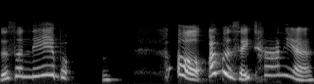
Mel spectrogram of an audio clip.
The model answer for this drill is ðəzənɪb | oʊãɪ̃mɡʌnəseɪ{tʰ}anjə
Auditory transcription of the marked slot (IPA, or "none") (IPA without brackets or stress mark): tʰ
